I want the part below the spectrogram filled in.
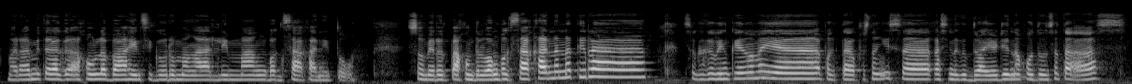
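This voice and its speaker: A woman's voice: a little high, steady tone, a little fast, fairly bright tone. A young woman, chatting casually to her viewers at home in a vlog, cooing now and then at her baby. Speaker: vlogger, mother.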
